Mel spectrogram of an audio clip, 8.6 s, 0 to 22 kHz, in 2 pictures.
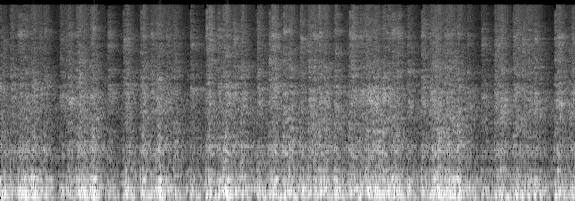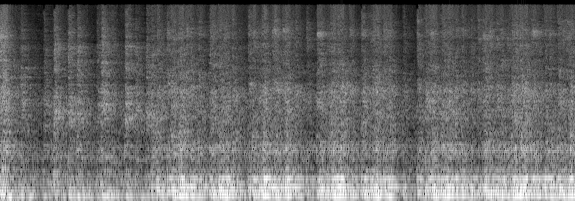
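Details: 1965 Ford Falcon race car V8 with tight headers and valve covers off, first start after the wiring was done: it catches and settles into a lumpy, loud but steady idle with a few light throttle blips. Sounds healthy.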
